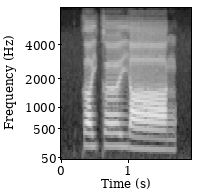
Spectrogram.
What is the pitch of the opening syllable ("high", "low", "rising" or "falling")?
low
